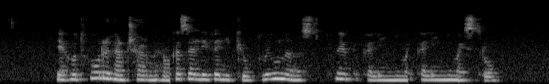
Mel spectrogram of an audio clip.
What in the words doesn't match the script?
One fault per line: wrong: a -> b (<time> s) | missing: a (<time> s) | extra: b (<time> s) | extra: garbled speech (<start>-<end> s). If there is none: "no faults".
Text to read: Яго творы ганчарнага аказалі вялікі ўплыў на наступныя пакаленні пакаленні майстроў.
no faults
